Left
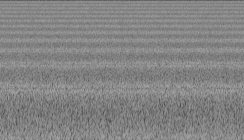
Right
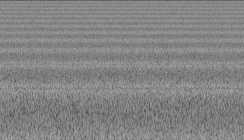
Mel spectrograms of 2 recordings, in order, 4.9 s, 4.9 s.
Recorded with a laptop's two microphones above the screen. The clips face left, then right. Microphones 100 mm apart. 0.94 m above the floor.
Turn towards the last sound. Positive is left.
No sound to turn to.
